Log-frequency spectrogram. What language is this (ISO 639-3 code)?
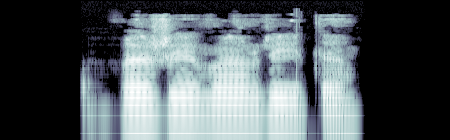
pus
